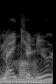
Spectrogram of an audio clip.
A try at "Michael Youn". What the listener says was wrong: Tu le prononces à l'américaine, toi.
